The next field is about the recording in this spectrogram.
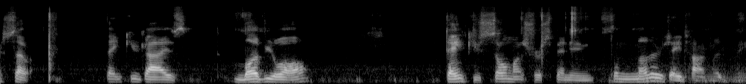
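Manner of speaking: voice on the verge of tears. Thanking viewers at the end of a Mother's Day live: on the verge of tears. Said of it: "but I'm right there".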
